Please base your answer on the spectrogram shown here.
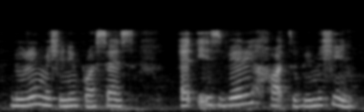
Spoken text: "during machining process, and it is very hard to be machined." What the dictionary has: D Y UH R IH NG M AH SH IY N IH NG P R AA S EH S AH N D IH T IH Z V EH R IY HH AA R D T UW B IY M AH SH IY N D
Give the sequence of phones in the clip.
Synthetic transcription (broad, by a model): D Y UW R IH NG M AH SH IY N IH NG P R AA S EH S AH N IH T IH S V EH R IY HH AA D T UW B IY M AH SH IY N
